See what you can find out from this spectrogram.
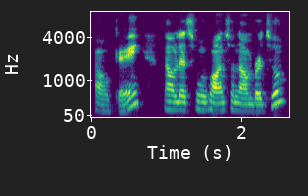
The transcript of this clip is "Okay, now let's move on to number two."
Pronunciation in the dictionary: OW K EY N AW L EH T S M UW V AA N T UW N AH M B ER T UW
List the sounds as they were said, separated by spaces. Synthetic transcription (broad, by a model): OW K EY N AW L EH T S M UW V AA N T UW N AH M B ER T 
